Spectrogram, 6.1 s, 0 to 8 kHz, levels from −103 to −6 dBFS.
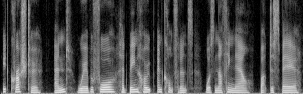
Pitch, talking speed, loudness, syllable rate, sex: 170 Hz, 160 wpm, -21 LUFS, 4.8 syllables/s, female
